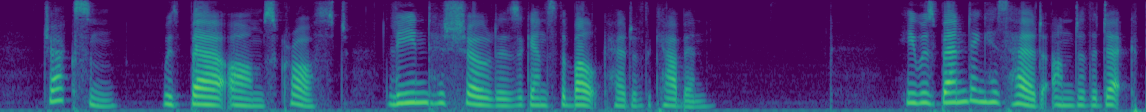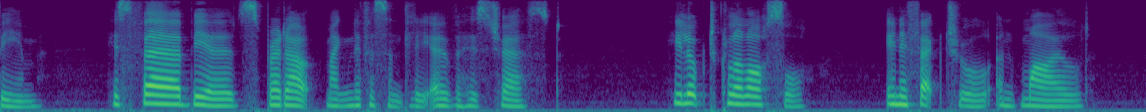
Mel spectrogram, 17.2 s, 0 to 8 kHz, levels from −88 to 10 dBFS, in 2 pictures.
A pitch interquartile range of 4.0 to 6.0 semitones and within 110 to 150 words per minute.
Yes: average, 4.4 semitones; slow, 135 wpm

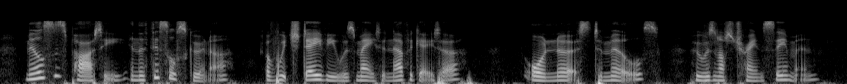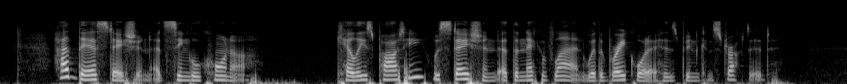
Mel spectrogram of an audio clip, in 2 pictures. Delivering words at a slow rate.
No: average, 155 wpm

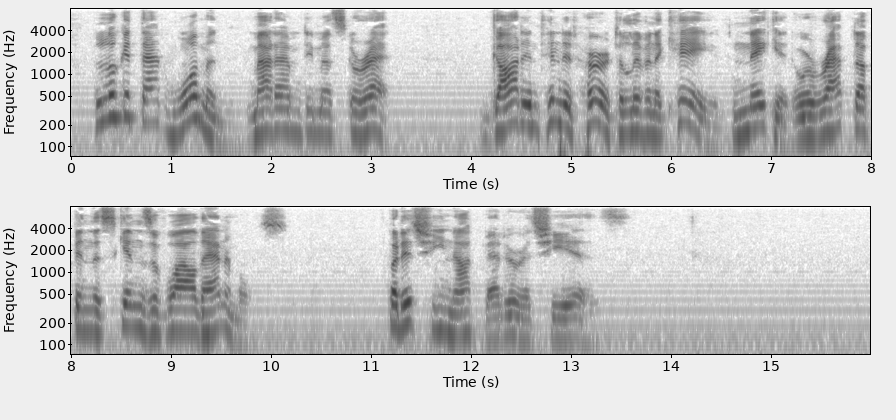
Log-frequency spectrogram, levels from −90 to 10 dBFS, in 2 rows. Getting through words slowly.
Yes: slow, 125 wpm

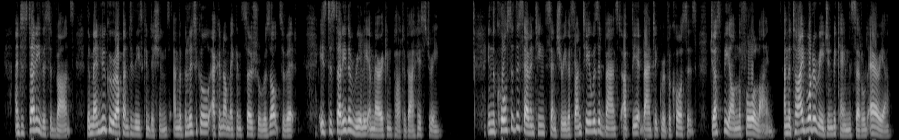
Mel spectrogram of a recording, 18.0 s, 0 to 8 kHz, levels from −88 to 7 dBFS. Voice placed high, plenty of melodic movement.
No: medium, 145 Hz; wide, 6.4 semitones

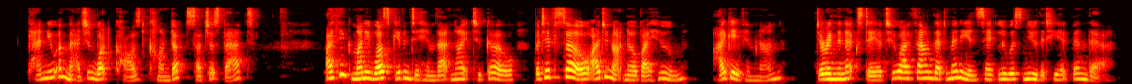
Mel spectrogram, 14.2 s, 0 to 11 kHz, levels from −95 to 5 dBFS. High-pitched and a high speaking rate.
Yes: high, 215 Hz; fast, 220 wpm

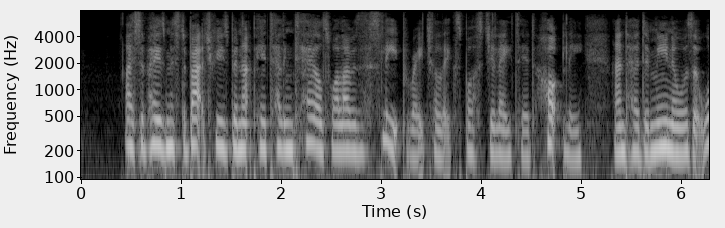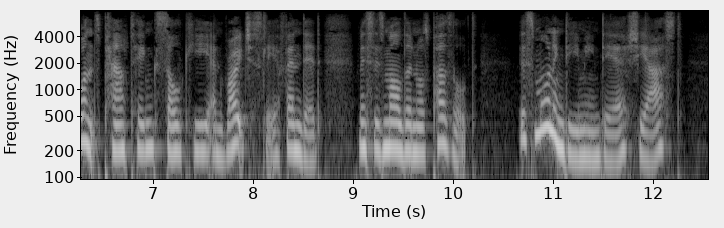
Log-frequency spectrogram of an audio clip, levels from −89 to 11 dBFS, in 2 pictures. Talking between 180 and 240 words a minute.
Yes: average, 185 wpm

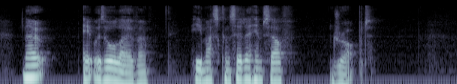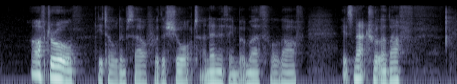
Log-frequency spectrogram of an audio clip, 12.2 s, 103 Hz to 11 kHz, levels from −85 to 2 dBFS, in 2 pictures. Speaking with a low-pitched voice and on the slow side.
Yes: low, 110 Hz; slow, 130 wpm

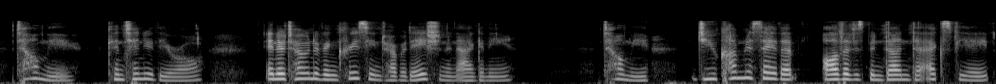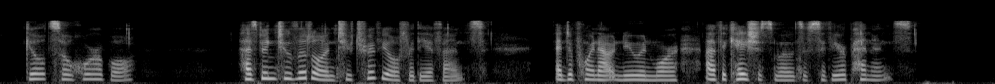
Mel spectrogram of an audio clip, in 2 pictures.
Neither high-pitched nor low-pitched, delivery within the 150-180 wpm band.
No: high, 225 Hz; average, 160 wpm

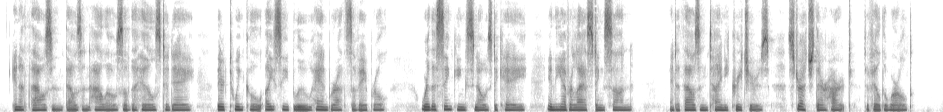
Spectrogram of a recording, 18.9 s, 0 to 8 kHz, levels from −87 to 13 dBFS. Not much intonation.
Yes: narrow, 1.4 semitones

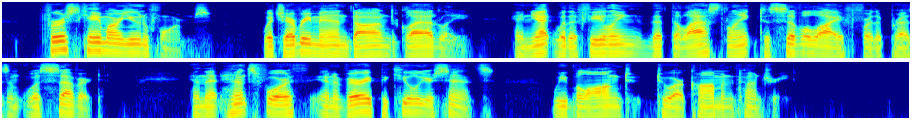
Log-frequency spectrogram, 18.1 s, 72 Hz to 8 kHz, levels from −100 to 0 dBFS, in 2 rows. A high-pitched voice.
No: low, 105 Hz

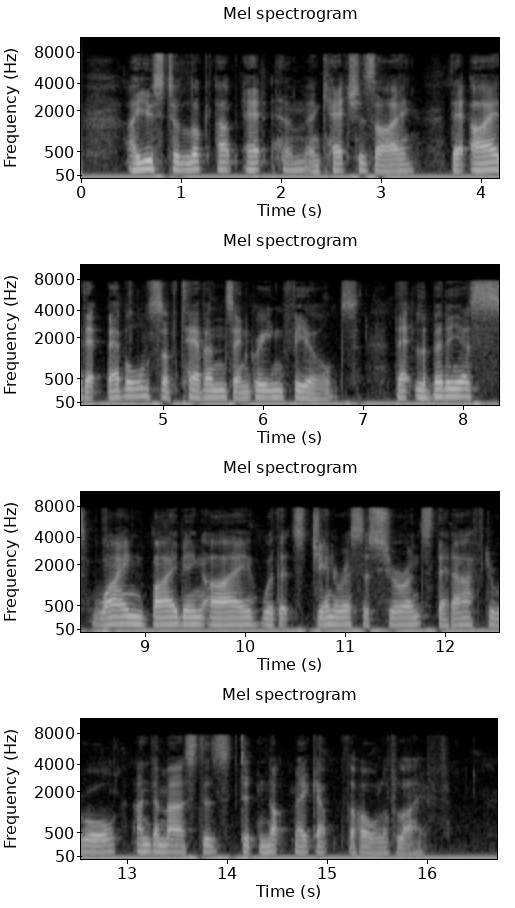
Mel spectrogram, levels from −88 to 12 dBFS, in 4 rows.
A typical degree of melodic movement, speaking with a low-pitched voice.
No: narrow, 2.0 semitones; low, 120 Hz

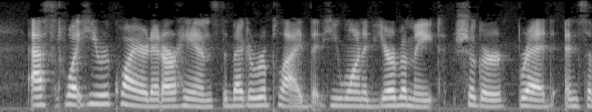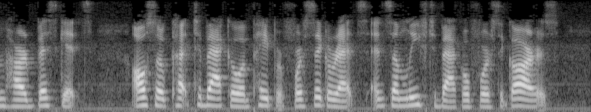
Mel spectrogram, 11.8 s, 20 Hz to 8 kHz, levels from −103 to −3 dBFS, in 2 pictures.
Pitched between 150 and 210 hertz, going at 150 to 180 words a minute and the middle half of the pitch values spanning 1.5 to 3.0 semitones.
Yes: high, 190 Hz; average, 170 wpm; narrow, 2.5 semitones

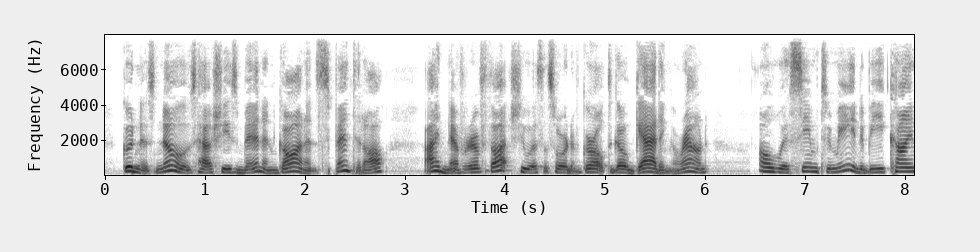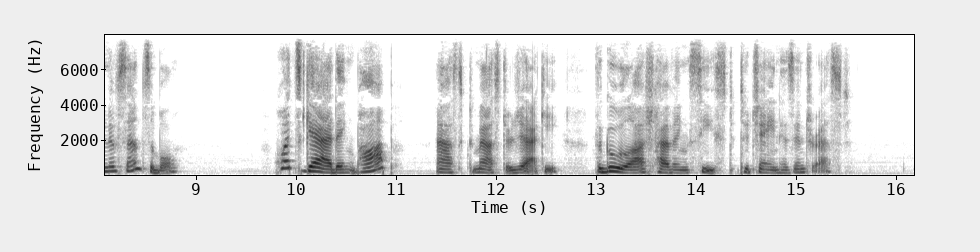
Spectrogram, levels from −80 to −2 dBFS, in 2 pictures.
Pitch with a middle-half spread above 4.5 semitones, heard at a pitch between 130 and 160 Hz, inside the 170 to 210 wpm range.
No: average, 5.1 semitones; high, 190 Hz; average, 180 wpm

